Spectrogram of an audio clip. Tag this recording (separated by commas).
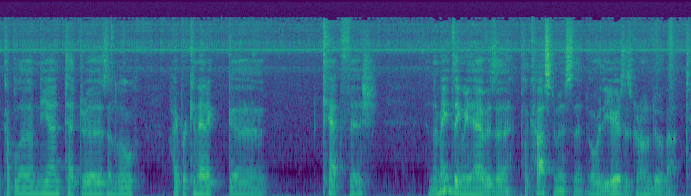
Speech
